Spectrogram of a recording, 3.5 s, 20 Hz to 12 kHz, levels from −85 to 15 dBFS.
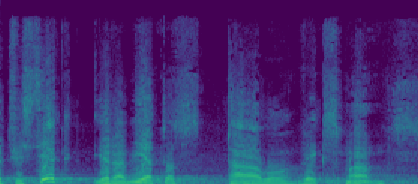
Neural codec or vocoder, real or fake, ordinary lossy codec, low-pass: none; real; AAC, 32 kbps; 10.8 kHz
